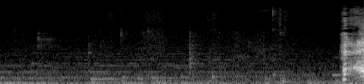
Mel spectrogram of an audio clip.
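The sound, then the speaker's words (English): A single sudden, forceful sneeze bursts out loudly near the end, after several seconds of quiet low background hum. “Bless you.”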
